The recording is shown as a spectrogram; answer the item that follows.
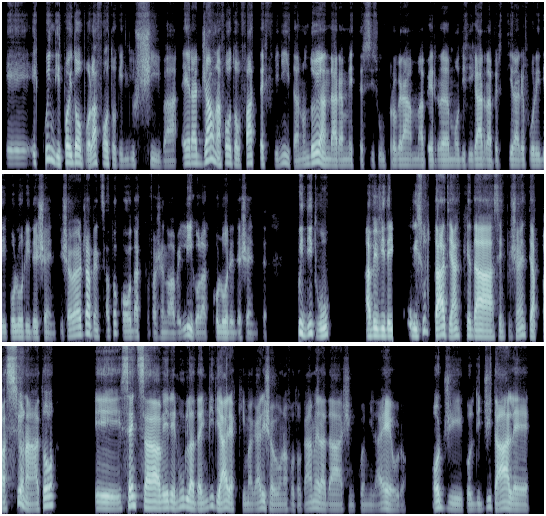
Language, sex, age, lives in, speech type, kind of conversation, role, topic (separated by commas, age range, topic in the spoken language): Italian, male, 25-29, Italy, conversation, podcast, guest, Usi limiti o vincoli per stimolare la creatività, e in che modo?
